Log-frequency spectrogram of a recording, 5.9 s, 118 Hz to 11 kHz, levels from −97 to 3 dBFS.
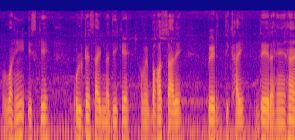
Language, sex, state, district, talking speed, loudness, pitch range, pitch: Hindi, male, Maharashtra, Dhule, 140 wpm, -25 LUFS, 105-130 Hz, 110 Hz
